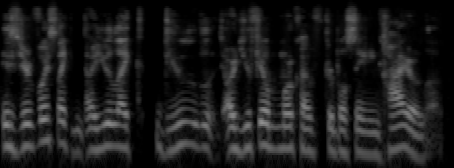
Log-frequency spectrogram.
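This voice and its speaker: A man's voice: mid-range voice, steady tone, a little fast, warm tone, no echo. Teasing young man, dry close sound. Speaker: podcast co-host. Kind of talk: casual podcast banter.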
